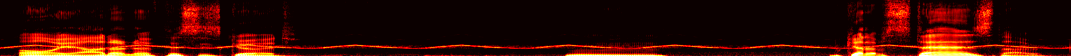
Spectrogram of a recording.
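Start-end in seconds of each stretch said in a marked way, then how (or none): none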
